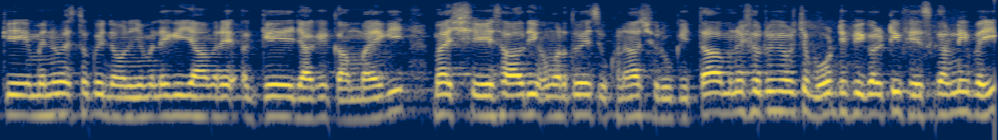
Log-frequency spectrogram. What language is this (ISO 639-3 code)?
pan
